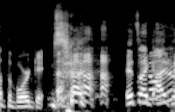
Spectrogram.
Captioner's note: everyone laughs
